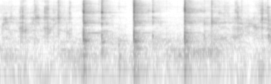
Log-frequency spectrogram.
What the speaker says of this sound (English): So let's just mix this up, and it will be ready.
